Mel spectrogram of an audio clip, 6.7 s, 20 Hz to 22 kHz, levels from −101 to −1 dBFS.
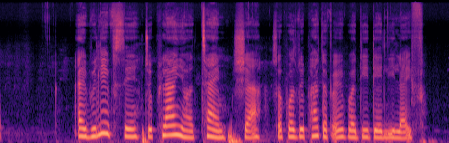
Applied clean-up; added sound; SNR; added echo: none; none; none; none.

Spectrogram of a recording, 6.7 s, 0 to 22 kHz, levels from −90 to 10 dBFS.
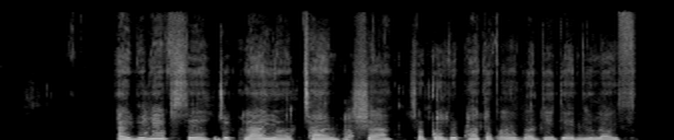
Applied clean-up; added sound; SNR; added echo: neural mask model Resemble Enhance denoiser.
